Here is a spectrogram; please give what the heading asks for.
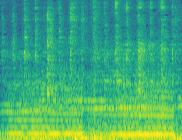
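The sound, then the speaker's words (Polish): Car engine droning steadily while driving, a continuous even hum with a low tone running throughout and no talk. “będzie słychać odgłosy samochodu, trochę radia samochodowego w tle, czyli taki podkład muzyczny”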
